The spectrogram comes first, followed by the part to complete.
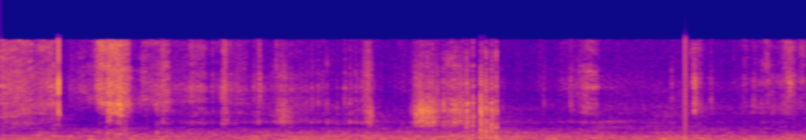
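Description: Steady low rumble of a car driving at road speed, heard inside the cabin, with a couple of brief rustles.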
